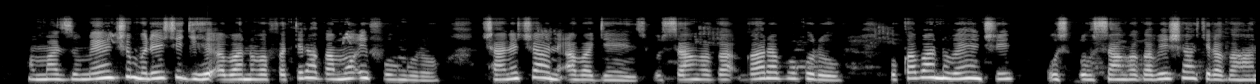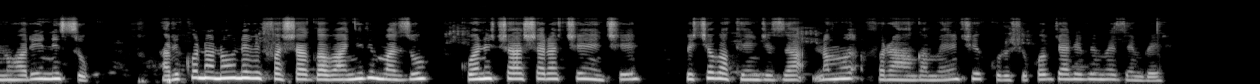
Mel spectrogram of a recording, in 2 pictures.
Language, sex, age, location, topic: Kinyarwanda, female, 25-35, Musanze, finance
